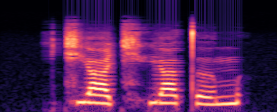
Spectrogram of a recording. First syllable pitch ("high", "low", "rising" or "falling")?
falling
